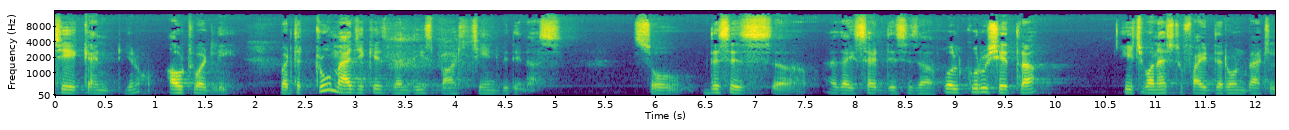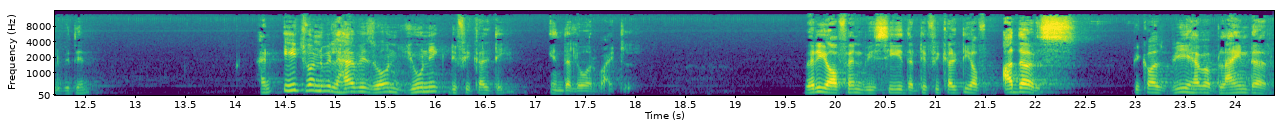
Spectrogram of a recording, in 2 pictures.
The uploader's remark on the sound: This talk delivered at Savitri Bhavan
